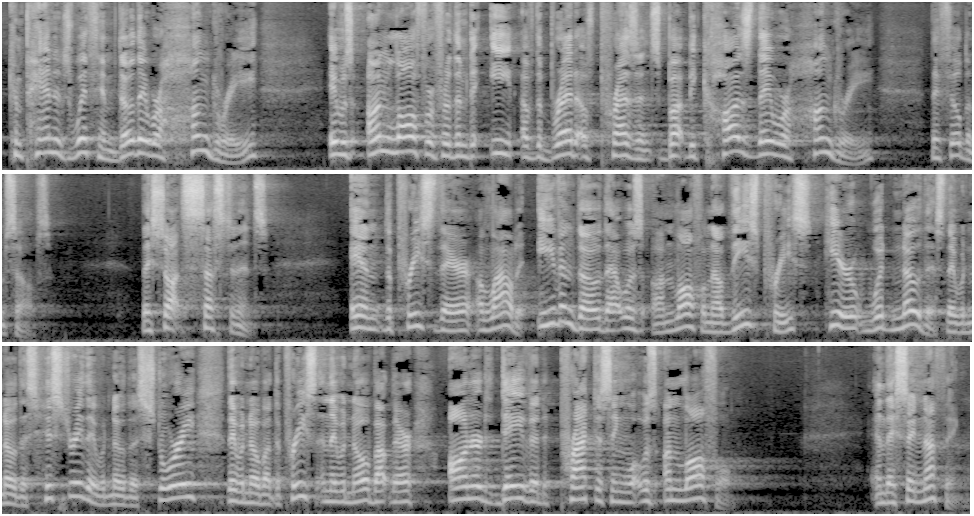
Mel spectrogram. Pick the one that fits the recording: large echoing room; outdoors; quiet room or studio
large echoing room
